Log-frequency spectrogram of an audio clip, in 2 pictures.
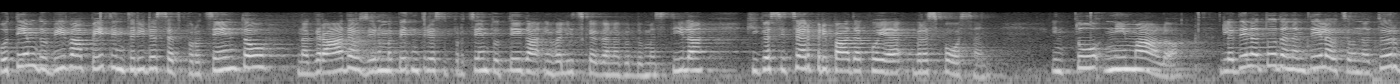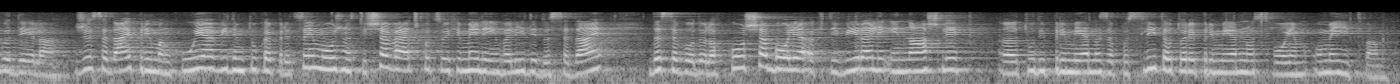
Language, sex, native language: Slovenian, female, Slovenian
